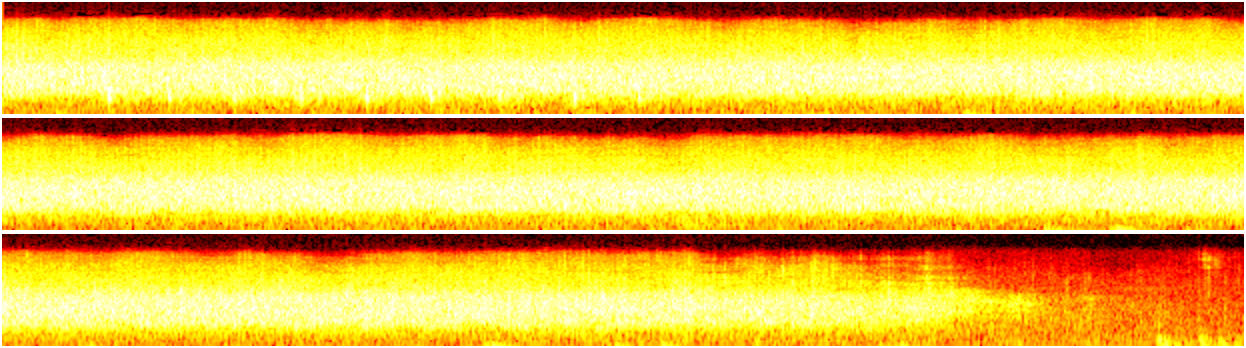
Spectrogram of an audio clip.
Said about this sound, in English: would you stand and let this audience clap?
